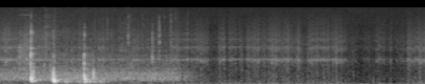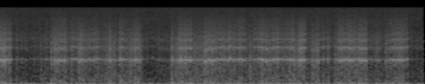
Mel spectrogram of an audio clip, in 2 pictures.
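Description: A few sharp clicks in the first second or so, then faint room tone with a steady, thin high-pitched whine.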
